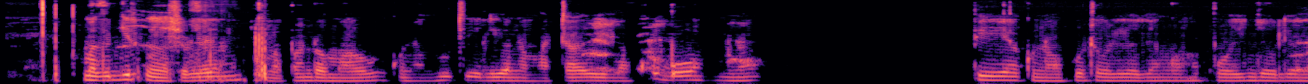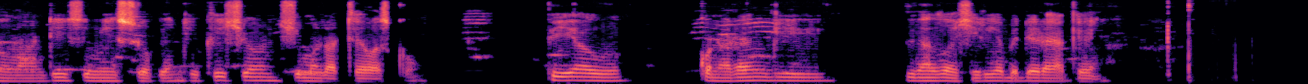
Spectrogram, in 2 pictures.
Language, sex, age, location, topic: Swahili, male, 18-24, Mombasa, education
